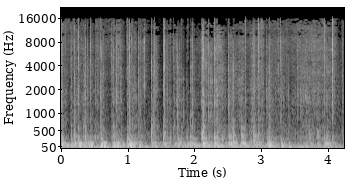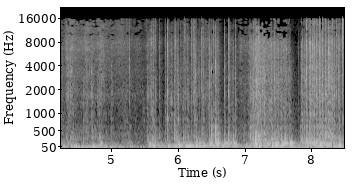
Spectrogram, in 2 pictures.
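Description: Fingers and nails rapidly scratch the rim and outer weave of a hollow, empty grey wicker waste bin held with its open mouth facing outward. Dense, irregular bursts of dry, bright scratching and ticking crackle over a steady low, hollow rumble, easing briefly around the middle before picking up again.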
